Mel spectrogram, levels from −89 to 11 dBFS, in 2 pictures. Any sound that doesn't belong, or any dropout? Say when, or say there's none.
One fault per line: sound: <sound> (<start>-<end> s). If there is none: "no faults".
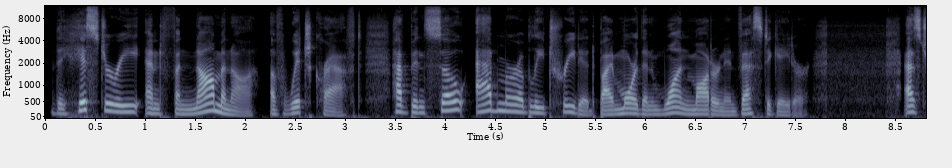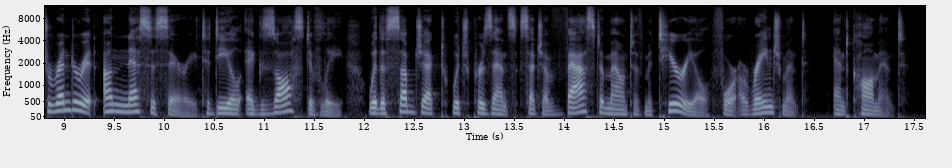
no faults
